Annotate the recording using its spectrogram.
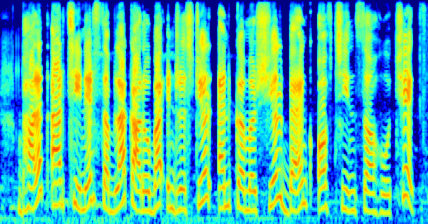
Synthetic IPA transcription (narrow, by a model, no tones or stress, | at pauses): bʱaːɾət̪aːɾt͡ʃineɾsəblakaːɾoːbaʔɪɳɖəsʈɾijəlɛɳɖkəməɾʃijəlbɛŋkɔfʰt͡ʃiːnsə̃ɦot͡ʃʰek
